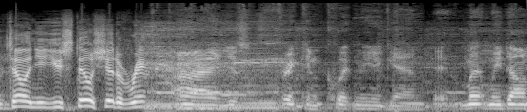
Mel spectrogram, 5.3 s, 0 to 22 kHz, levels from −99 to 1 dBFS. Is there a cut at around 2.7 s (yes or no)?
no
